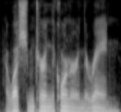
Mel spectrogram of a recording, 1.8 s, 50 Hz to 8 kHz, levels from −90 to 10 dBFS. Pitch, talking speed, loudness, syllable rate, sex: 90 Hz, 295 wpm, -16 LUFS, 6.6 syllables/s, male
